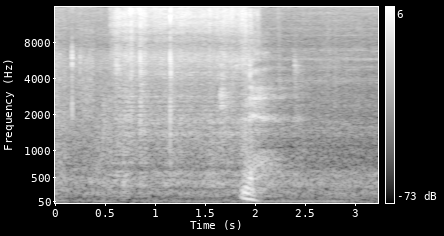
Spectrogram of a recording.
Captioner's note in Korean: 치지직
